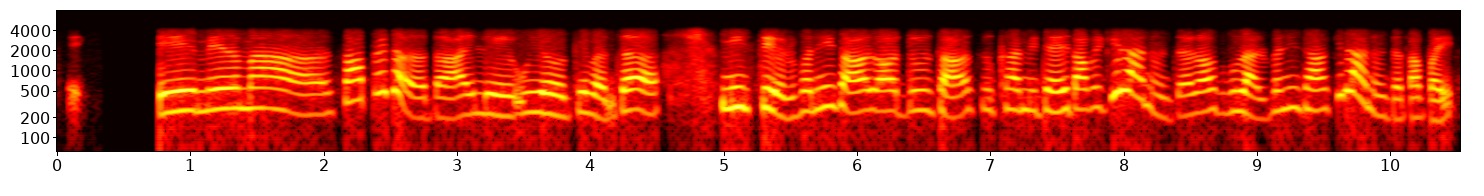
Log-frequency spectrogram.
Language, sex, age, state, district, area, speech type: Nepali, female, 60+, West Bengal, Kalimpong, rural, conversation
